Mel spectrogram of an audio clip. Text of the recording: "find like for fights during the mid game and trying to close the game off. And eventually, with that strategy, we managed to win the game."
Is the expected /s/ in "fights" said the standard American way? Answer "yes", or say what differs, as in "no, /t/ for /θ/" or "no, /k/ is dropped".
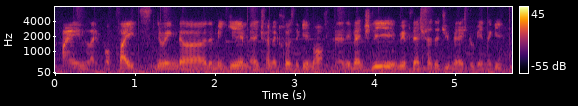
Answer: yes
